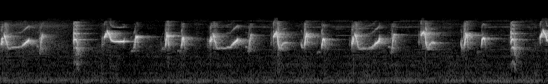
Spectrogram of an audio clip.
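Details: Steadily singing long-tailed shrike used to stir other shrikes into song, repeating a short twisting whistled phrase with a rising and falling chirp about twice a second without pause.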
